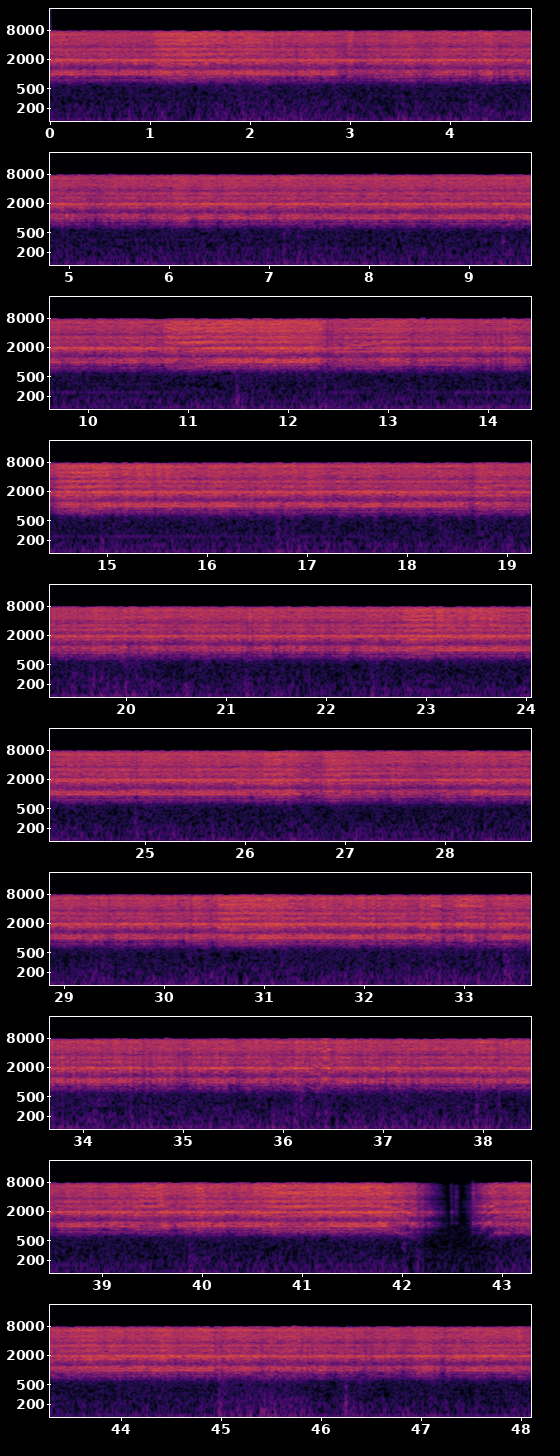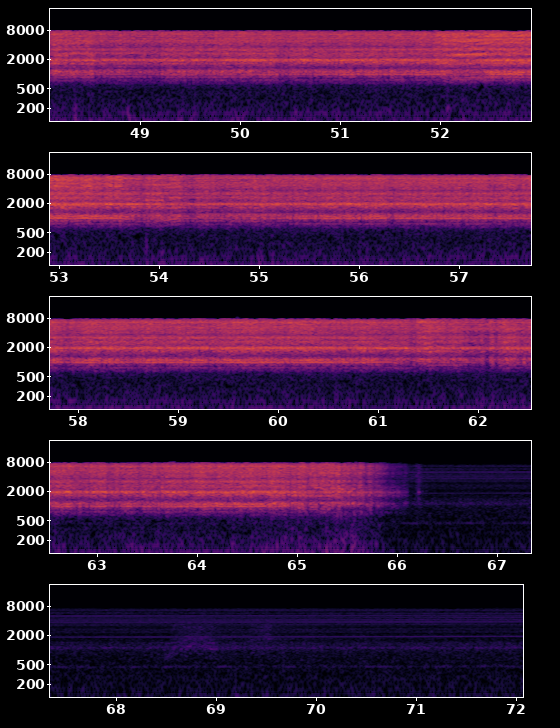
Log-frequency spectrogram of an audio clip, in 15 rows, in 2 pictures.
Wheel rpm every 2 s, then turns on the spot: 230, 230, 230, 230, 230, 230, 230, 230, 230, 230, 230, 230, 230, 230, 230, 230, 230, 230, 230, 230, 210, 130, 230, 230, 230, 230, 230, 230, 230, 230, 230, 230, 190, 0, 0, 0.
none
